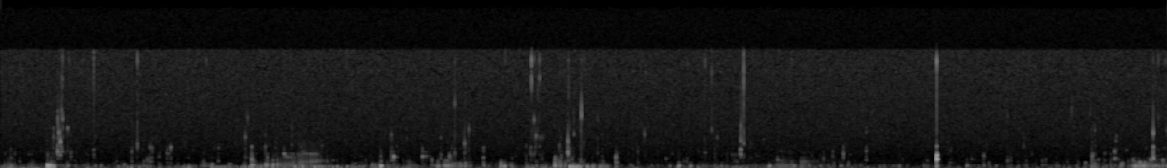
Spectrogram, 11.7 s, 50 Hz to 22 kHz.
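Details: Stomach growling recorded from a woman over a 20-minute session: continuous low gurgling and rumbling from the belly, rising and falling without steady rhythm; borborygmi.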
